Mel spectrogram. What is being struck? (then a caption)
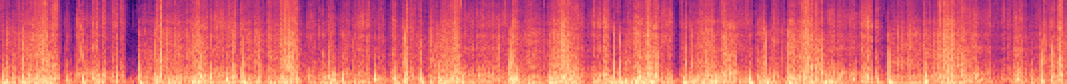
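Polyethylene foam sheet scratched and tapped with long nails. Long glittery acrylic nails on both hands scratch and tap a solid, flat, white closed-cell polyethylene foam sheet. The result is a dense, continuous stream of soft, muffled scratches and short crackly taps, weighted toward the low end and fading almost instantly.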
